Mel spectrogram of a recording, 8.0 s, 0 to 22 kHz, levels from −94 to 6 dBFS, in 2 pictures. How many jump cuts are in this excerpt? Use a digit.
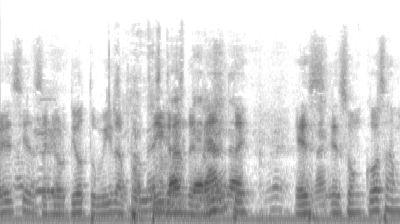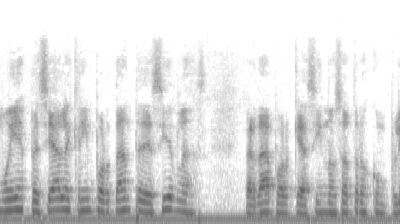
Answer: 1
